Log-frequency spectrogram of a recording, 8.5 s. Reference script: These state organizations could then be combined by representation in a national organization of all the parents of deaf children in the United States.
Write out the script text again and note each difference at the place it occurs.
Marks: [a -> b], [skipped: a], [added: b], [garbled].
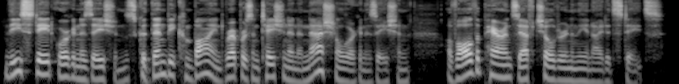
These state organizations could then be combined [skipped: by] representation in a national organization of all the parents [skipped: of] deaf children in the United States.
